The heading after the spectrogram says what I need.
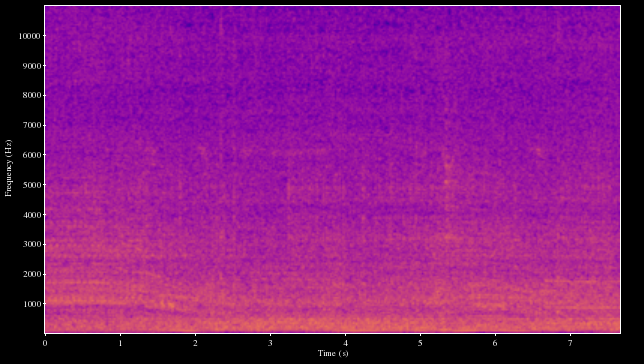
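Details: Honda Accord V6 after thermostat replacement, idling while bleeding air from the cooling system with heater on: even, steady idle with a low hum that wavers slightly and no knocks, misses or squeals; normal idle.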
